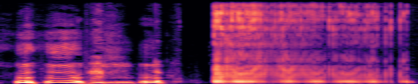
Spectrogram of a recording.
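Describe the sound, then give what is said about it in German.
Fart-like blurts from a whoopee cushion: a few short, buzzy, low bursts in quick succession, then one longer, louder sputtering rasp that trails off unevenly. “Oh je, Ole, du bist echt quasi ein wandelndes Furzkissen. Genau, der Schrecken aller Sitzmöbel. Kein Polster ist vor mir sicher.”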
